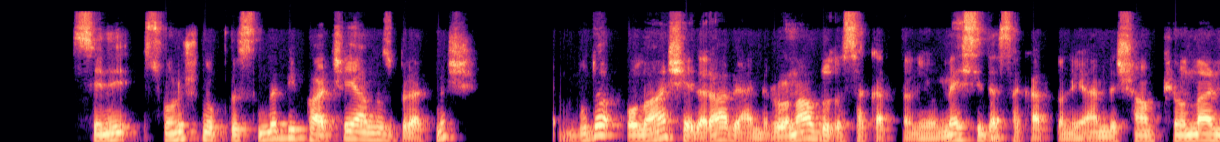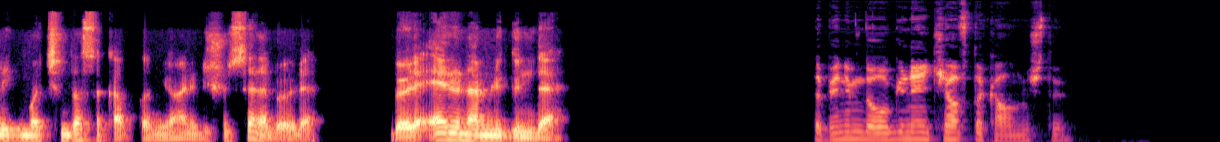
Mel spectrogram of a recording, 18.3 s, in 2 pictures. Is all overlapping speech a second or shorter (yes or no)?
yes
